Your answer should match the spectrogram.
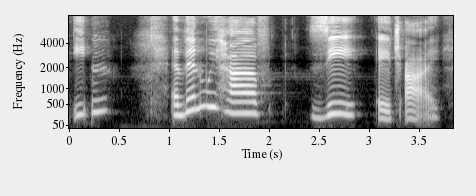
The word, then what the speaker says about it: zhi: and then we have zhi so Z is going to be pronounced like the letter j j like um I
